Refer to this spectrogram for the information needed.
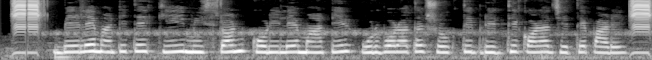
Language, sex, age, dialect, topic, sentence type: Bengali, female, 18-24, Jharkhandi, agriculture, question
